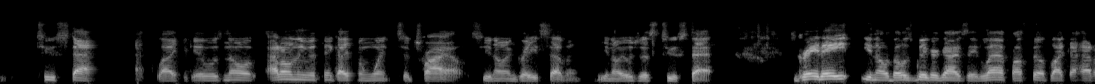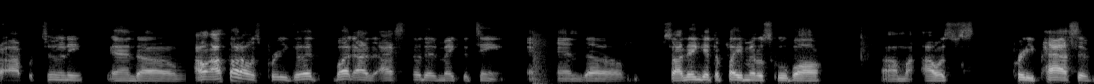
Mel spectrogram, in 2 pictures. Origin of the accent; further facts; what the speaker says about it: Detroit, Michigan, United States; moved away as an adult; also born or lived in Vancouver, Canada; I grew up in Detroit, Michigan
